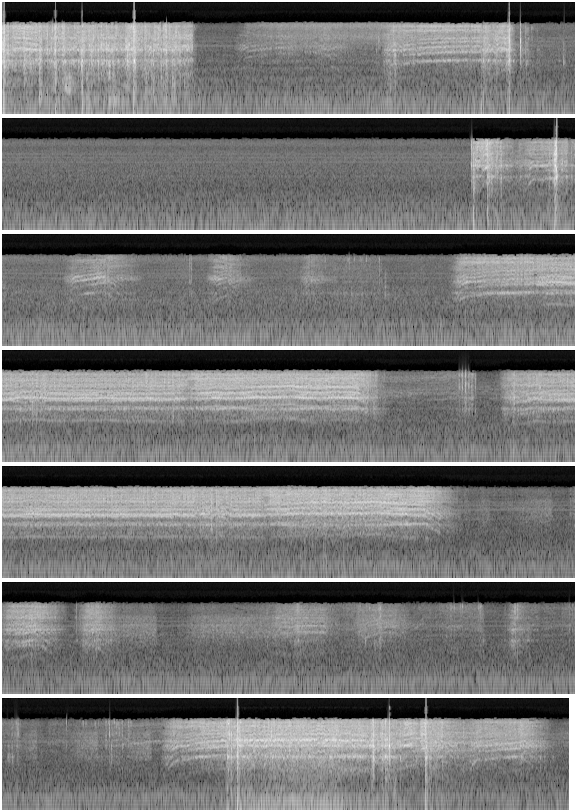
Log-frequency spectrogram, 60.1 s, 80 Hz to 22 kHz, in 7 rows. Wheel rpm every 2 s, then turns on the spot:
160, 70, 10, 120, 10, 0, 0, 10, 60, 0, 0, 10, 130, 160, 160, 120, 40, 160, 160, 160, 80, 30, 10, 0, 10, 10, 10, 120, 160, 90.
none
